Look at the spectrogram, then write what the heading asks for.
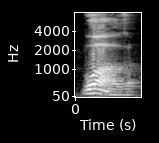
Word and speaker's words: boire: verbe boire، boire، boire يعني يشرب. عود نفسك الاو اي او الاو اي بالانجلش بنطقها وا، boire يعني يشرب.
